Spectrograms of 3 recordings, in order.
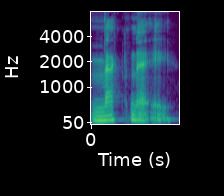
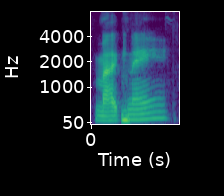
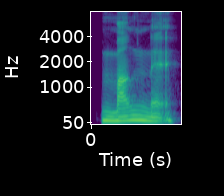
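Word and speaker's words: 막내: Like magne? Mangne. Mang Okay, where's the N before the G? It's sort of connected. Magne. Like So it's N typed. NG Okay, is like K.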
